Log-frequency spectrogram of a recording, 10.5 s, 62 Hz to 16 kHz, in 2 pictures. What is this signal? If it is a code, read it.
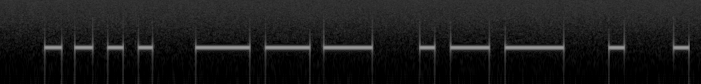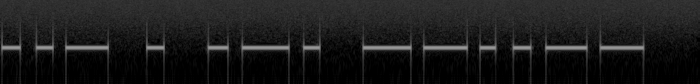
Morse code, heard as a keyed tone, hand-sent with a straight key, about 10 wpm, 690 Hz. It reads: HOWEVER,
